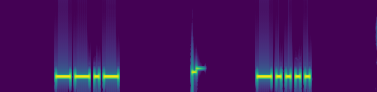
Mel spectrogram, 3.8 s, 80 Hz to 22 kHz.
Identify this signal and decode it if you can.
Morse code, heard as a keyed tone, about 25 wpm, 700 Hz. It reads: Q 6
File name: Single Character (Letter:Number:Punctuation:Prosign) - Rapid-Fire - 25wpm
